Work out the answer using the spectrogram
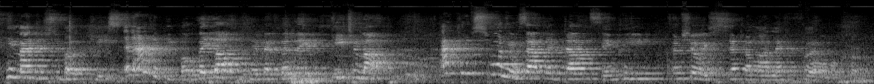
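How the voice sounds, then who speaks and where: A young woman playing a sharp-tongued, mocking lady in amateur stage Shakespeare, recorded from far off in a noisy hall. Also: high voice, very animated, normal speed. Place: drama club stage in a large echoey room. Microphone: far camera. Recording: distant, noisy, echoey hall.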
